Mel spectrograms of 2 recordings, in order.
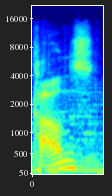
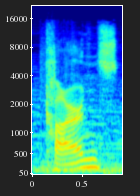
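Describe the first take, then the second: First: The R sound is left out of the name. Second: The R sound is pronounced in the name. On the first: The speaker calls it right. "The R is silent, an Aussie thing" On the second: The speaker calls it wrong. "I had a feeling I was pronouncing it wrong"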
